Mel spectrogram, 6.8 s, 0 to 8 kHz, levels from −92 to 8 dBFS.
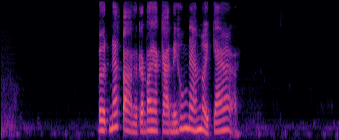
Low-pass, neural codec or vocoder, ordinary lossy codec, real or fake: none; codec, 16 kHz, 1 kbps, X-Codec, HuBERT features, trained on LibriSpeech; none; fake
